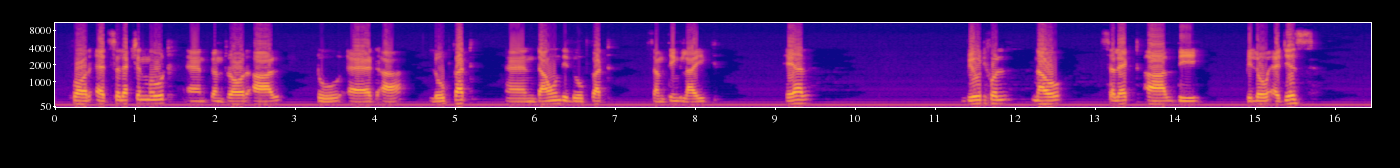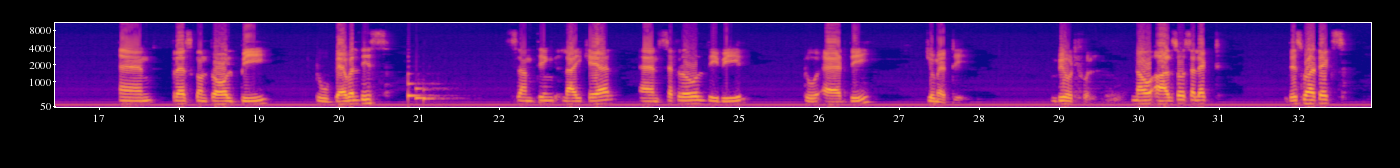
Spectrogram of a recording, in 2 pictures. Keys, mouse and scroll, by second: 1.4-1.8 scroll down 1, 2.5 ctrl+r, 9.5 scroll down 1, 9.6-10.7 middle drag, 10.8 scroll up 1, 11.2 scroll down 1, 11.2 middle click, 12.0 scroll up 3, 12.4 middle click, 13.2 click, 16.1 alt+click, 16.2 alt+click, 16.8 scroll down 1, 17.0 middle click, 19.0 ctrl+b, 27.7 middle click, 28.2 scroll down 2, 28.5 middle click, 29.5-30.1 scroll up 3, 30.5 click, 31.1-32.1 middle drag, 32.1 click, 32.2 middle click.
